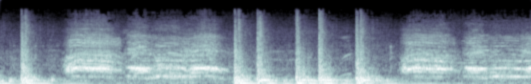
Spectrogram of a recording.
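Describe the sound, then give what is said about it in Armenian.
A crowd of Armenian protesters shouts and chants in unison at a demonstration outside the Israeli foreign ministry against arms sales to Azerbaijan, with loud, rhythmic bursts of many voices broken by several sharp hits. “Իսրայելի արտաքին գործերի նախարարության մոտ հայերը բողոքի ակցիա են իրականացնում”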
